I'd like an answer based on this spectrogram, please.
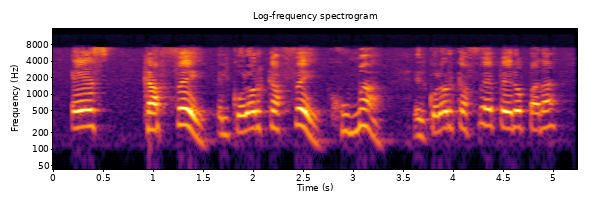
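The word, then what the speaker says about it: חום: que jomá, si decimos jumá, escuchen la diferencia. Jomá es muralla. Jomá, con O, con la vocal O. Ahora, jomá con la vocal U, o sea, jumá, perdón, y se escribe igual.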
